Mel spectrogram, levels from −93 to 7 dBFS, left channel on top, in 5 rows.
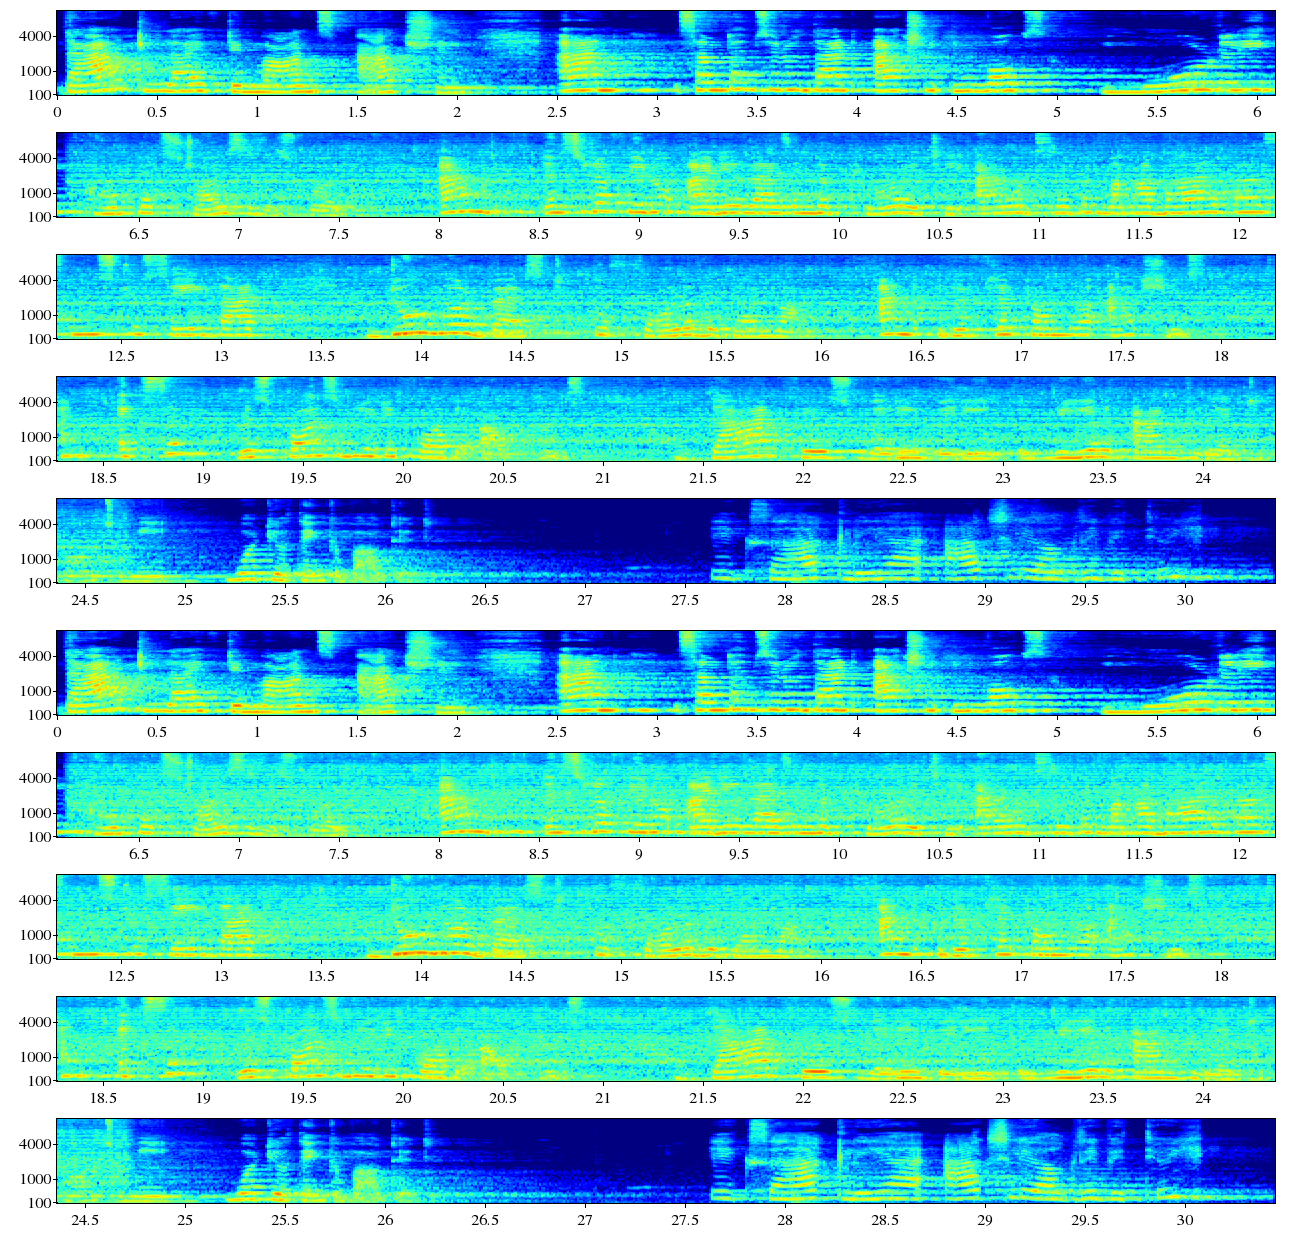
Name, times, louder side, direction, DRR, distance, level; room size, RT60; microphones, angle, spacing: voice 1, 0.0-16.0 16.3-17.9 18.3-26.2, right 1 dB, 5° right, 4 dB, 0.6 m, -27 dB
sound 1, 6.1-24.8, right 3 dB, 30° right, 1.2 m, -36 dB
voice 2, 27.6-30.1, right 3 dB, 60° right, 8 dB, 0.8 m, -33 dB
29.5 x 15.5 x 7.1 m, 2.6 s
head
